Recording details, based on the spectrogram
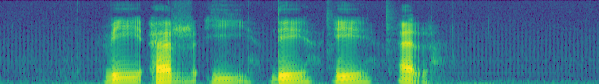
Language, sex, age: Swedish, male, 31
